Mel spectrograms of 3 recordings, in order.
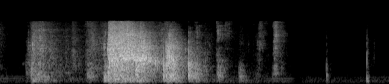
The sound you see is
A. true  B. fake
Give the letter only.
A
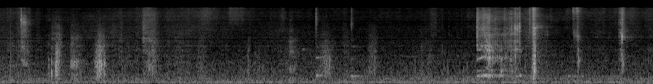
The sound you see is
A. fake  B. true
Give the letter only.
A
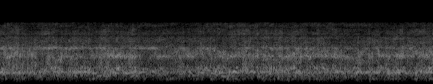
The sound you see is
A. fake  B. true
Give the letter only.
A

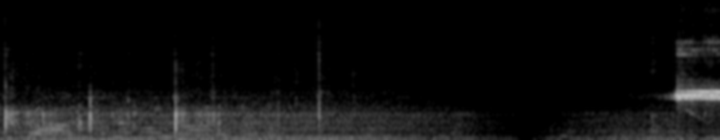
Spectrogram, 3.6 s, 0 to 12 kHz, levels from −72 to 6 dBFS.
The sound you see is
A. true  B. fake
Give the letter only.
B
